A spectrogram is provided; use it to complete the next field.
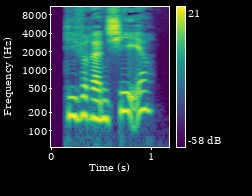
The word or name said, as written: differentiere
